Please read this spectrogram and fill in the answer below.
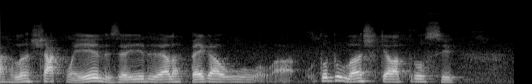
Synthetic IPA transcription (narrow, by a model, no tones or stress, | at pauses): lɐ̃ʃakõelɪzaielɛlɐpɛɡɐʊa̰t̪od̪ʊʊlɐ̃ʃʊ̥kɪɛlɐt̪ɾosɪ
